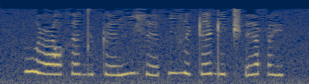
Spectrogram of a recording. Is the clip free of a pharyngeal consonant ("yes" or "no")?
no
